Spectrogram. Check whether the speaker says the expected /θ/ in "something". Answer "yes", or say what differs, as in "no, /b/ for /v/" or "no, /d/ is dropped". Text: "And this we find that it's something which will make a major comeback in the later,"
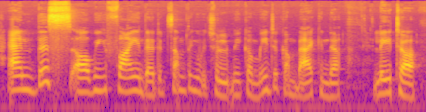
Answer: no, /t/ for /θ/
